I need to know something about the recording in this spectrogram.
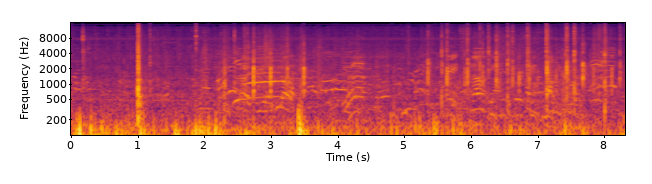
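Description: A single sharp pop about a second in: a baseball pitch smacking into the catcher's leather mitt. Then voices call out briefly, and a few lighter clicks follow.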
